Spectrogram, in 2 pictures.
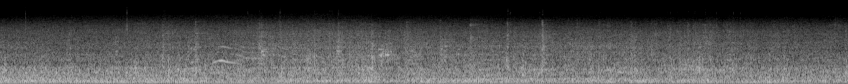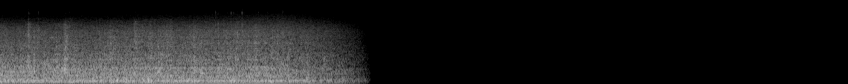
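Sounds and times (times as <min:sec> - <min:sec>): train wheels clicking over rail joints: 0:00.0 - 0:12.0
diesel locomotive humming: 0:00.0 - 0:12.2.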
